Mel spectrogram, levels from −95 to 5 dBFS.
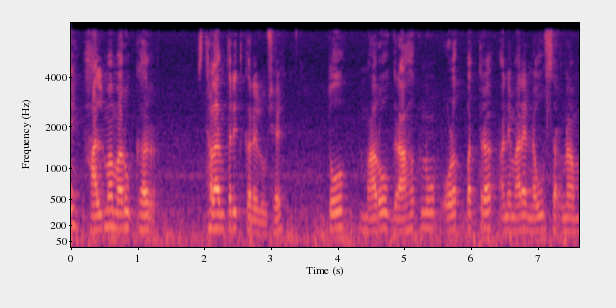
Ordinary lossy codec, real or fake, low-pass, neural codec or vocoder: none; real; 7.2 kHz; none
